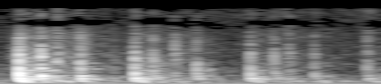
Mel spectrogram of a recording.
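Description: Hooves of a horse named Clipper pound in quick, uneven clusters of thudding beats as a boy leaps on and gallops off, a moderately loud galloping rhythm with no voices over it.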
